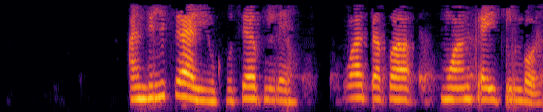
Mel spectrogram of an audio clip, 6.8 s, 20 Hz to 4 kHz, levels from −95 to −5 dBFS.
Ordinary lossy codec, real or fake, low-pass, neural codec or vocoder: MP3, 16 kbps; fake; 3.6 kHz; codec, 24 kHz, 3 kbps, HILCodec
